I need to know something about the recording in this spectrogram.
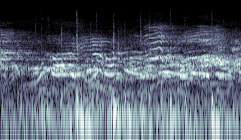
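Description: High-pitched shouting voices echoing in a sports hall, over the running footsteps of basketball players on the hardwood court.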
